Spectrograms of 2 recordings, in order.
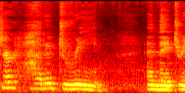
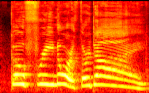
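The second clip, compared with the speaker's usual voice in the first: louder, higher and slow; dramatic proclamation; 8 semitones higher, 6 dB louder, slower than usual. Acted. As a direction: announce it like a warning in lights. Message read dramatically.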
